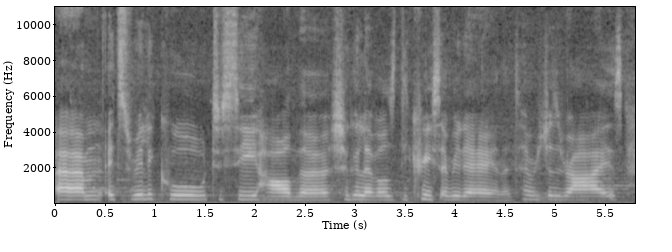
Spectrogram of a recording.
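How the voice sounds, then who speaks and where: With music in the background, a woman talks at a moderate pace in a fairly high pitch with fairly even intonation. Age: 20s. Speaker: winery intern, wine business student. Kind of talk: casual interview chat.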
